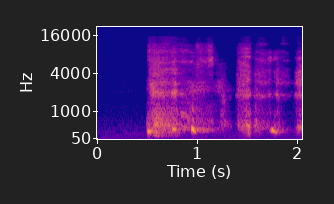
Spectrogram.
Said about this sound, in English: I have to cough. I'm still fighting this cold.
